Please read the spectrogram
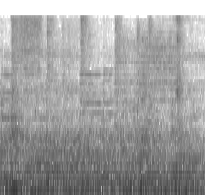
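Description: City tram passing close by, a steady low rumble of wheels and running gear, with music playing over it.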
